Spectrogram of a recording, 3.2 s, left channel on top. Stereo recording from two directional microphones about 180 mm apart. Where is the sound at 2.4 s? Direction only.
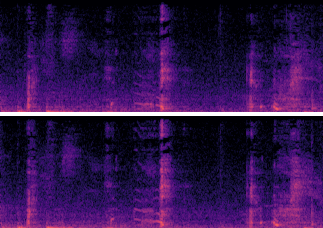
30° right (ahead or behind).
